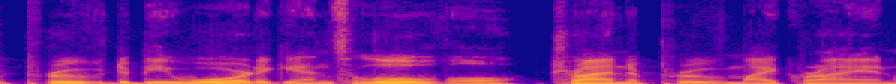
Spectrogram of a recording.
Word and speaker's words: Louisville: By the way, you relish the opportunity to pronounce that right. Louisville.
